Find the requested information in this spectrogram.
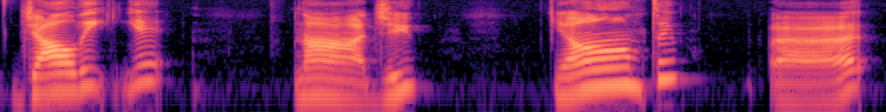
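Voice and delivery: slurred-together words in a Southern drawl; Southern US dialect. Shown as a demonstration. Two Southerners swap run-together words in a comedy bit, Southern accent. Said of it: "bit about how people speak in the South".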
